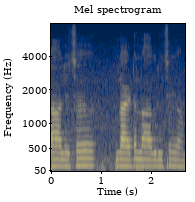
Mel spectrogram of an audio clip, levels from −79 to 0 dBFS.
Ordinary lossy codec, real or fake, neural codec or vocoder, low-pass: none; real; none; none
